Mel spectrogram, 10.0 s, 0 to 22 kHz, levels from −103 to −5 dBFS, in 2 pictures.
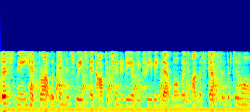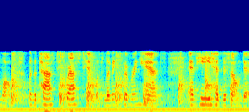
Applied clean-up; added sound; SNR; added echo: none; Tools; 9 dB; reverberation time 0.4 s.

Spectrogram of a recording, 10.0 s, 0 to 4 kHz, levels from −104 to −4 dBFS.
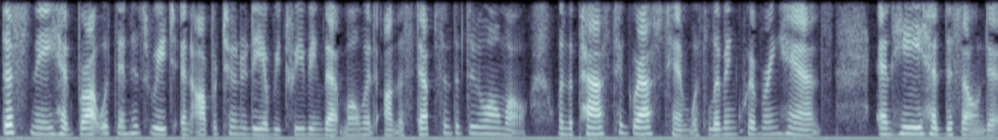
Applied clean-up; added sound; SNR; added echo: none; none; none; none.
